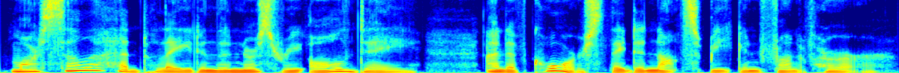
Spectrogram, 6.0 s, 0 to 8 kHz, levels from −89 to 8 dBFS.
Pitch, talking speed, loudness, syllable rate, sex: 170 Hz, 190 wpm, -16 LUFS, 4.5 syllables/s, female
